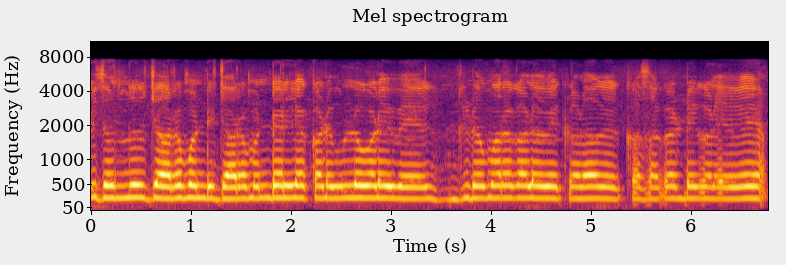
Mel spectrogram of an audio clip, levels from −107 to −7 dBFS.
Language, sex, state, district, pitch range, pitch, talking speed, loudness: Kannada, male, Karnataka, Bellary, 230-245 Hz, 235 Hz, 90 wpm, -16 LUFS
